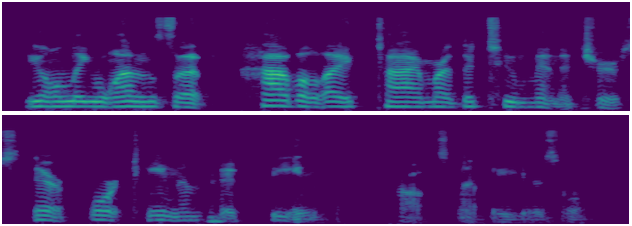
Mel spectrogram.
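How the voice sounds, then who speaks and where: A woman talks very fast with a fairly low pitch, ordinary pitch variation, vocal fry, a bright, sharp tone and big swings in loudness. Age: 60s. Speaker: resident delegation, animal keeper. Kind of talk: public delegation testimony.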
